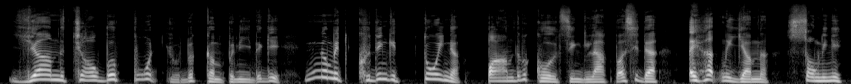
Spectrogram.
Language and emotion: Manipuri, angry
